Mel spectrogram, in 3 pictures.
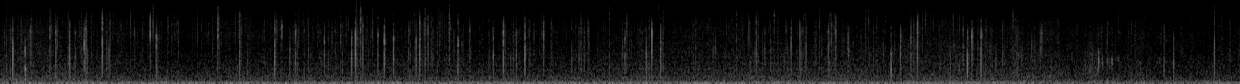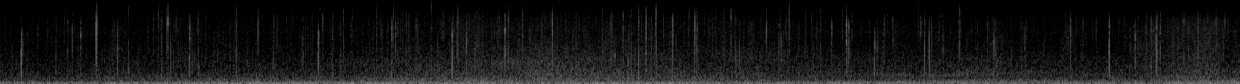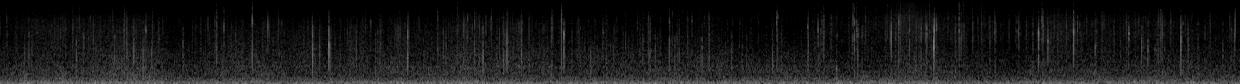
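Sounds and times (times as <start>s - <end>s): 
fire burning: 0.0s - 37.1s.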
